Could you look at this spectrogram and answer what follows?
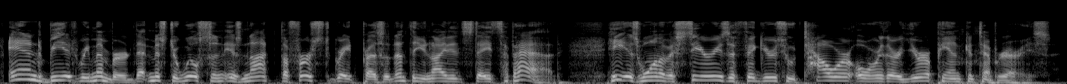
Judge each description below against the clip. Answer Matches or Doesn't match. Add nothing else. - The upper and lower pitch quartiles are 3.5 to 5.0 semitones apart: Matches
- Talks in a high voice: Doesn't match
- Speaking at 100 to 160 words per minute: Doesn't match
